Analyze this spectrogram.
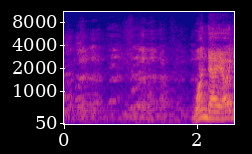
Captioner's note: audience laughing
